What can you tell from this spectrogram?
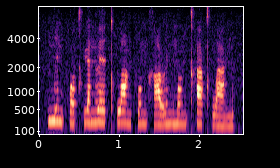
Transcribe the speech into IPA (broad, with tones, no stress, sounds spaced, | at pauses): m i˥˨ n f ɤ˨˩ t̪ʰ ɥ ɛ˦ n l e˥˨ ɪ̯ kʰ w ɑ˥˨ ŋ f ʊ˥˨ ŋ x ɑ˨˦ ʊ̯ l i˧ ŋ m ɤ˨˦ ŋ kʰ ä˦ kʰ w a˨˩ n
